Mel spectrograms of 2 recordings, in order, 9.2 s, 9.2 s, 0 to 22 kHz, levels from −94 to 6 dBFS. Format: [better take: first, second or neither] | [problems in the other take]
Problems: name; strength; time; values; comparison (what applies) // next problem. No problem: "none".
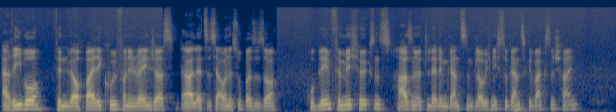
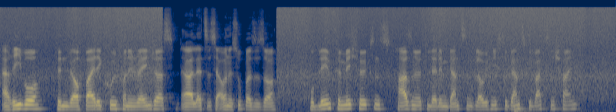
first | hiss; loud; until 2.5 s and from 4 s on; 4 dB below the speech; faint in the first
